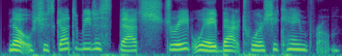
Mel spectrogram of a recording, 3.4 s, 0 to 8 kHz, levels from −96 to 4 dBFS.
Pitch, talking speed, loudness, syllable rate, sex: 225 Hz, 245 wpm, -19 LUFS, 5.2 syllables/s, female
